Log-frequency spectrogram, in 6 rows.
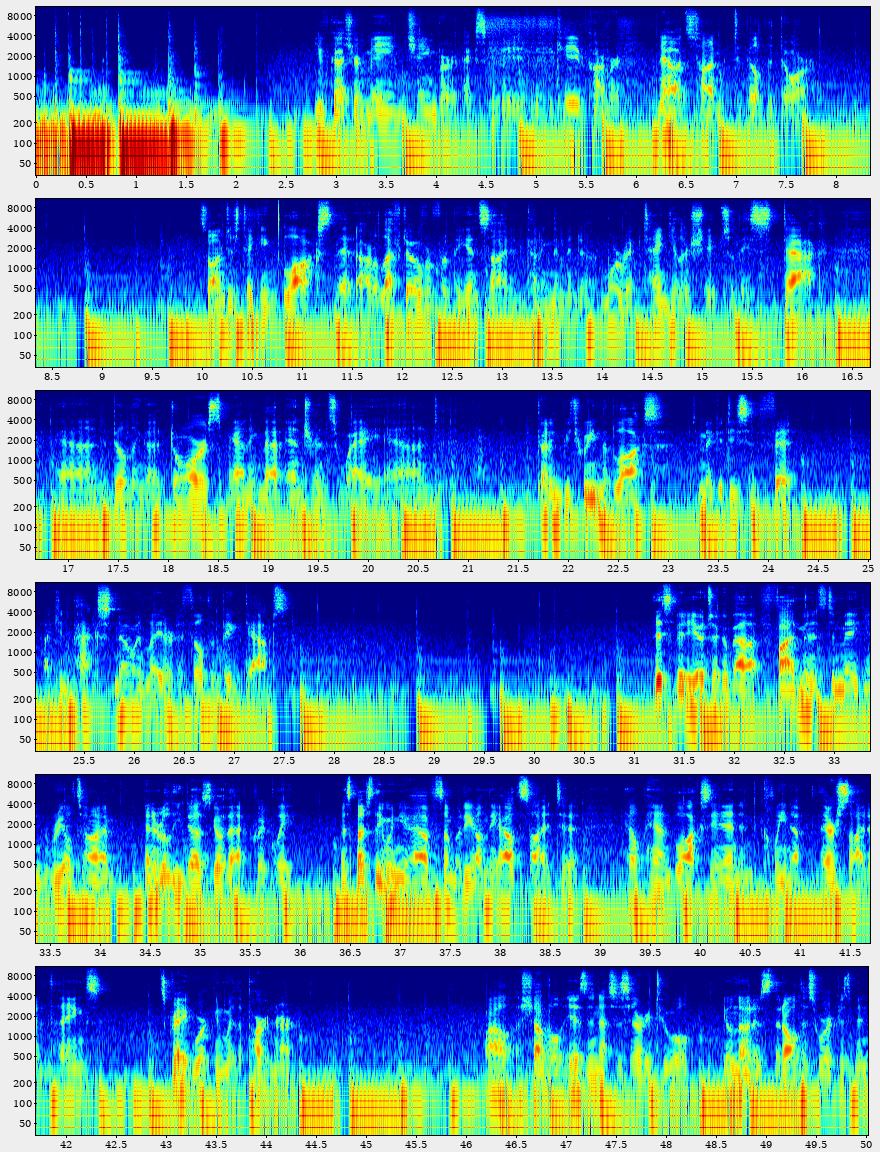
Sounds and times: Music: 0.0s - 50.0s
Speech: 2.8s - 7.8s, 10.0s - 16.3s, 16.9s - 20.8s, 21.7s - 24.4s, 25.1s - 27.6s, 31.2s - 42.4s, 43.0s - 44.4s, 46.2s - 50.0s.

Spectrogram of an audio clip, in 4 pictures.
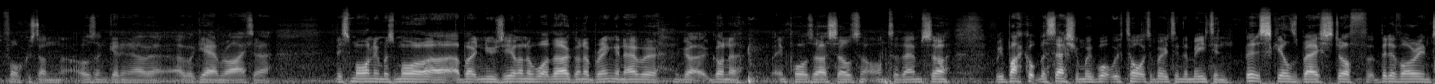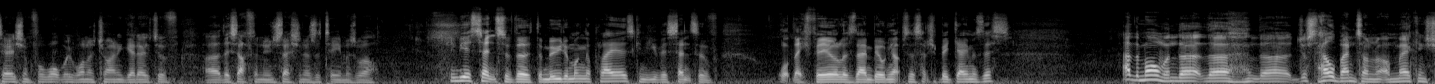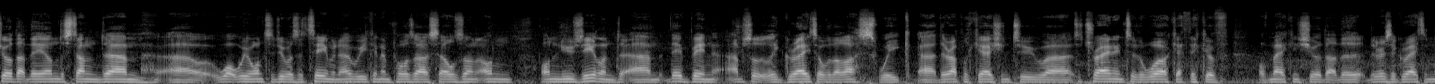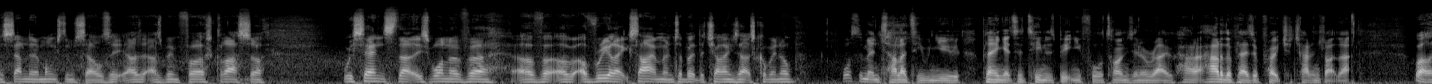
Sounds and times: Speech: 0.0s - 2.8s, 3.4s - 24.5s, 25.6s - 45.8s, 46.5s - 56.6s.

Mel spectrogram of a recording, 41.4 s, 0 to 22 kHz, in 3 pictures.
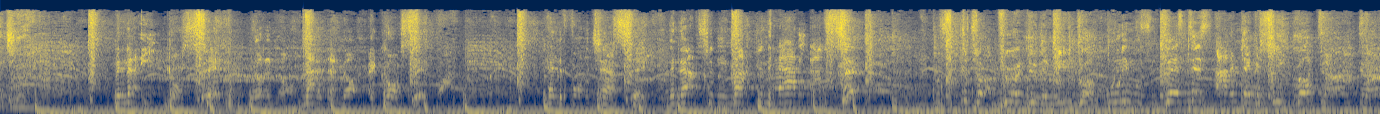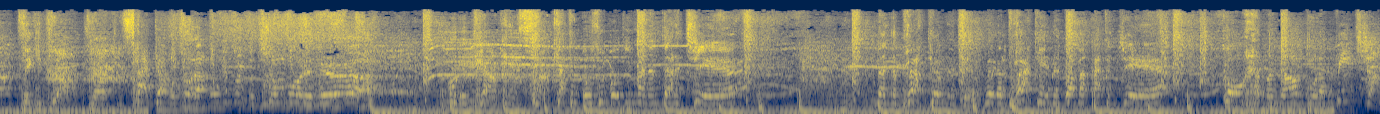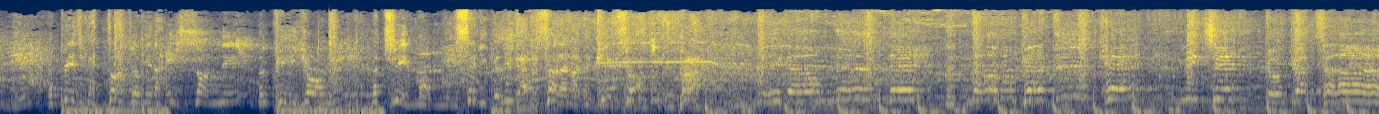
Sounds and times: Pop music: 0.0s - 41.3s.

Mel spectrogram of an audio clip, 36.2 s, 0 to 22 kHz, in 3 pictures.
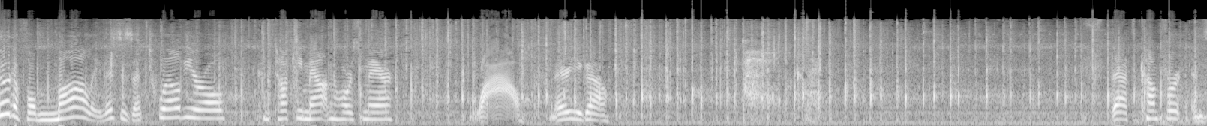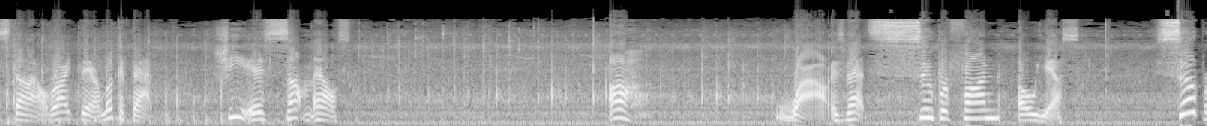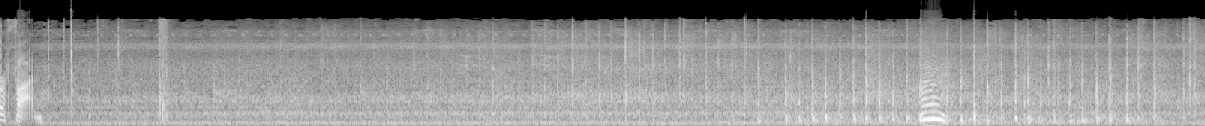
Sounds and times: Clip-clop: 0.0s - 36.1s.

